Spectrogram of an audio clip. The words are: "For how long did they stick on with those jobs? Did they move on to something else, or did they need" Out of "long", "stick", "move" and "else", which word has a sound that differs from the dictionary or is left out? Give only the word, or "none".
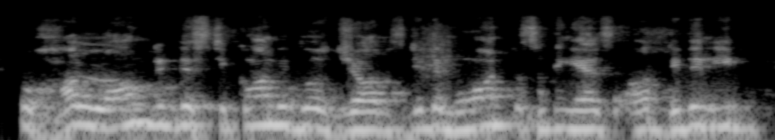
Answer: move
